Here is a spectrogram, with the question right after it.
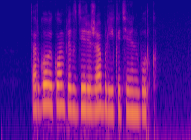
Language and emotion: Russian, neutral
